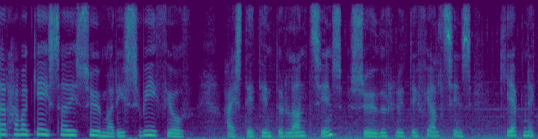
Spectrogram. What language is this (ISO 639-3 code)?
isl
